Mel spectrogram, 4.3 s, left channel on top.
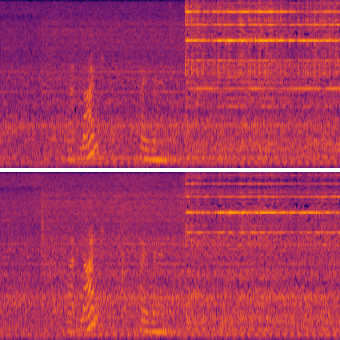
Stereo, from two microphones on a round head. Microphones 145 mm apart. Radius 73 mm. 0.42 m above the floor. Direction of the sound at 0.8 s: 25° right (ahead or behind).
